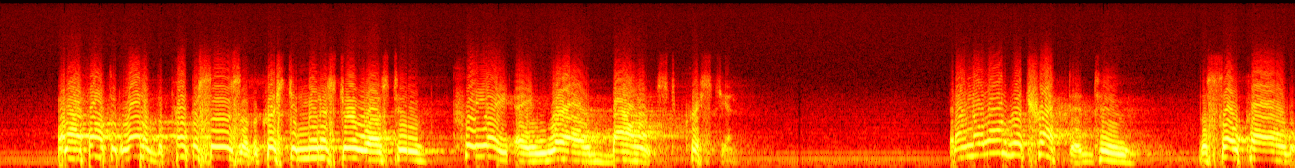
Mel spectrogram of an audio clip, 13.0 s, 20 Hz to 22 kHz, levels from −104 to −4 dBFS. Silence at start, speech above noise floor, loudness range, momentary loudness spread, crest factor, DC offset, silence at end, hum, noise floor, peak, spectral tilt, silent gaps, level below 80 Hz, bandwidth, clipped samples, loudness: 0.55 s; 30 dB; 9 LU; 9 LU; 14 dB; under 0.1%; 0 s; none; -48 dBFS; -6 dBFS; -8 dB/octave; none; -52 dBFS; 7.2 kHz; under 0.1%; -19 LUFS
